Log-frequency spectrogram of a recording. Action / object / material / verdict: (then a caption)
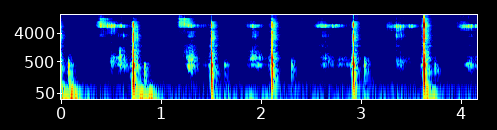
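scrape / small soft rubber spiky toy / rubber / none. A small white soft rubber spiky ghost squishy toy is squeezed and scratched with fingers and nails. Five sharp, short taps or snaps stand out against soft crinkly, scratchy rustling and squishing between them. The hits are dry and die away almost at once.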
